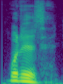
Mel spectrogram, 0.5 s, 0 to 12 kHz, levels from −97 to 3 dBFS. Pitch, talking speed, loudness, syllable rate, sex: 110 Hz, 375 wpm, -15 LUFS, 8.6 syllables/s, male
